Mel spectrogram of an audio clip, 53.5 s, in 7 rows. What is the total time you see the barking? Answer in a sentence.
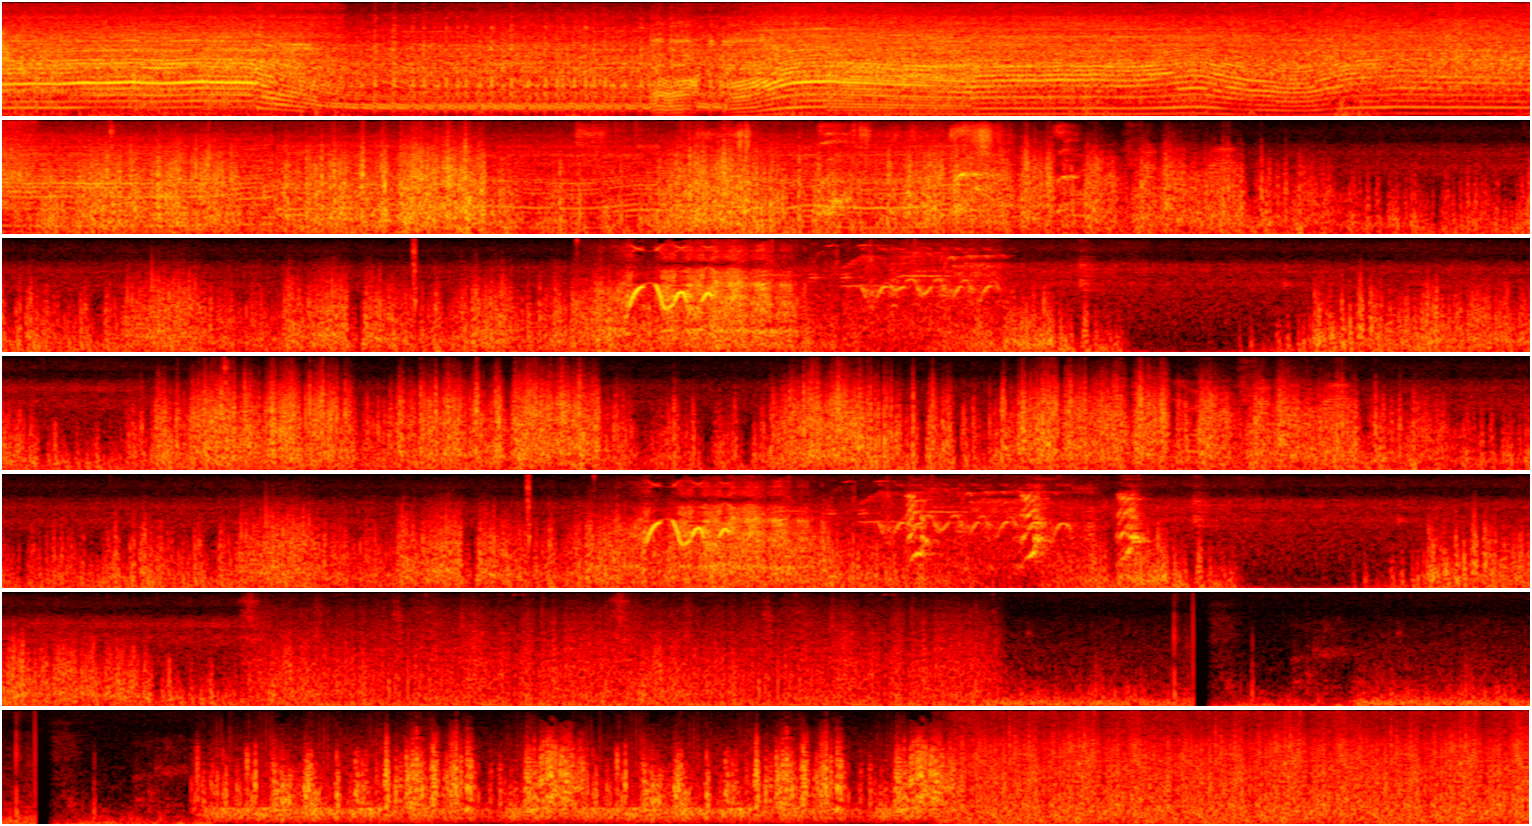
You can hear the barking for 4 seconds altogether.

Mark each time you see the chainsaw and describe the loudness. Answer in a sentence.
You can hear the chainsaw from 0.0 to 12.8 s, getting quieter.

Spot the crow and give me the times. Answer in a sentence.
You can't hear the crow here.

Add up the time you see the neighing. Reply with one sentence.
You can hear the neighing for 5 seconds altogether.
